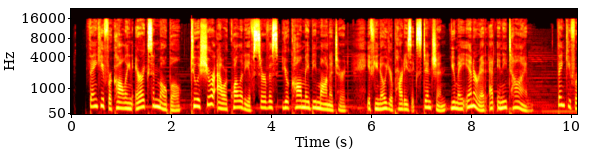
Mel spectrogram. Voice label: Phone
